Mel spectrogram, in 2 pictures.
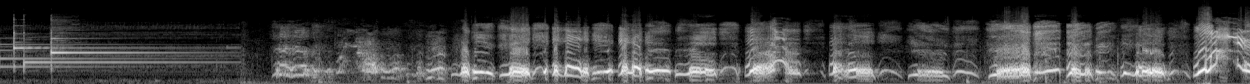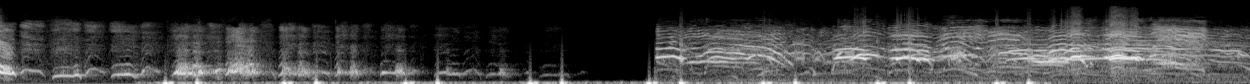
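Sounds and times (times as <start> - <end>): baby giggling: 2.7 - 17.8
baby squealing: 4.6 - 12.7, 13.7 - 17.7
low thumps: 13.9 - 23.0.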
